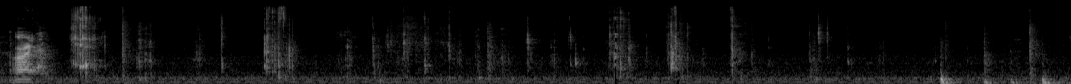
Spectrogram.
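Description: A man biting into and chewing raw whole jalapeño peppers: crisp, irregular crunches of the firm pepper flesh, close to the microphone.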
